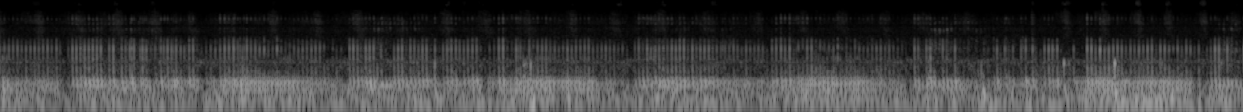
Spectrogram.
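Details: Domestic cat purring while receiving a neck massage: a steady, low rumbling purr with a fast pulsing texture that runs throughout and stays loud, with small shifts in strength and no other clear sounds.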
